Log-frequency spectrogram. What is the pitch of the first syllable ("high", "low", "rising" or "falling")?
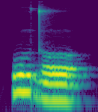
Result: high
